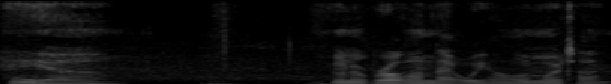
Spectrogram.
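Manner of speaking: soft whisper in character voice. A choking player hears Ion whisper in their ear: whispering like Ion. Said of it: "you hear someone like sort of whisper".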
